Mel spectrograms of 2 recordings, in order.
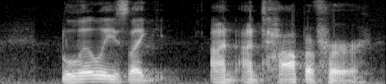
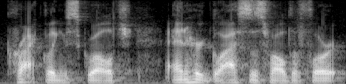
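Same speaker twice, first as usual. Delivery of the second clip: usual speaking voice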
